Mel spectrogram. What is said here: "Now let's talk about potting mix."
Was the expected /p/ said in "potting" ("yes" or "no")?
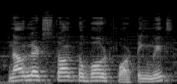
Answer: no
